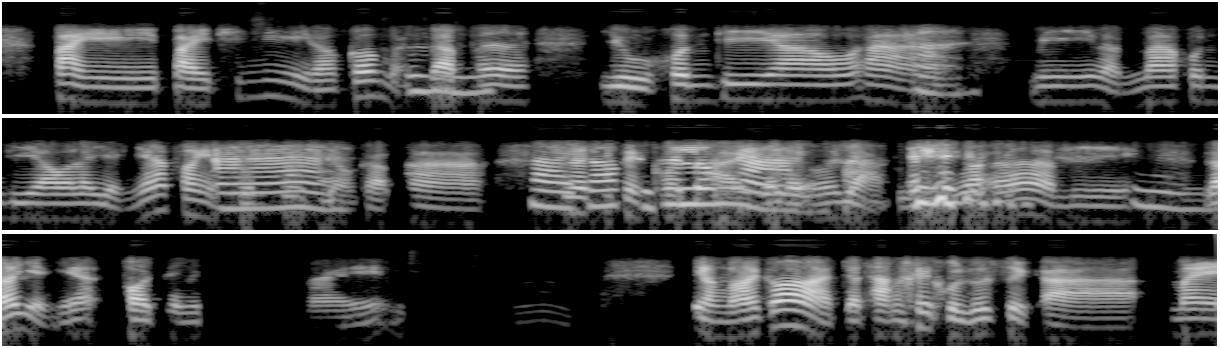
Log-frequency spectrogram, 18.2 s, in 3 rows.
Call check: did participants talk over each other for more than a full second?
Yes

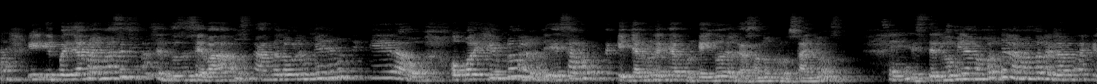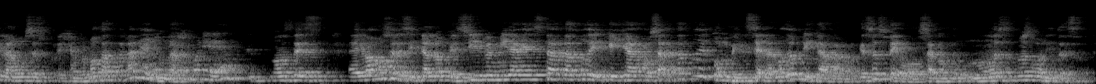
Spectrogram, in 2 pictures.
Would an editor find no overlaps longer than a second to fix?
Yes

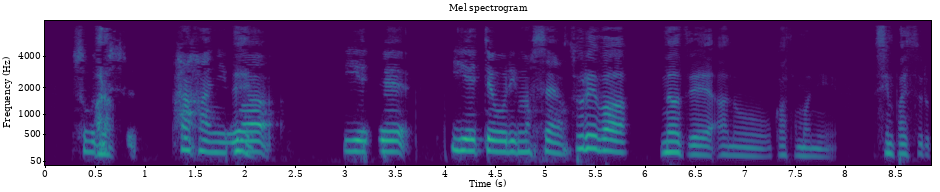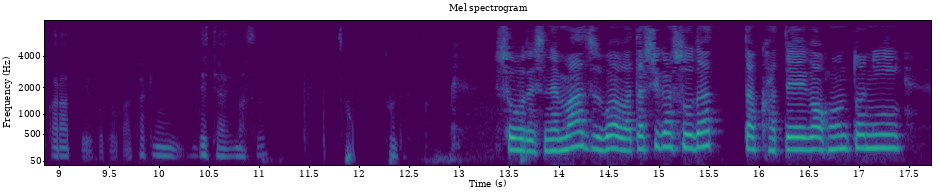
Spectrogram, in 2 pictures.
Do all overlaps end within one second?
Yes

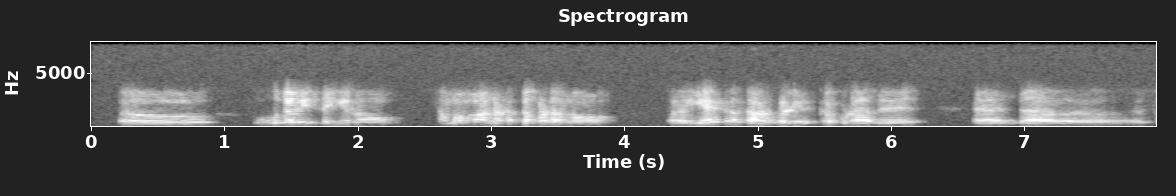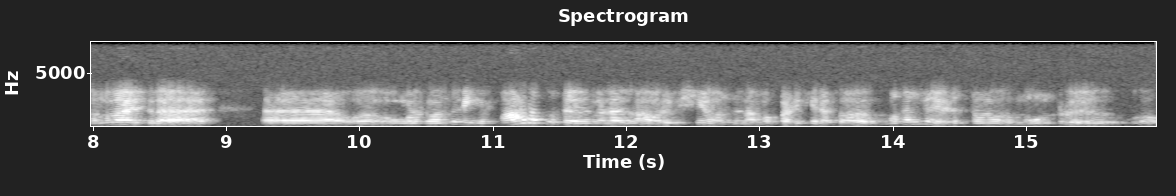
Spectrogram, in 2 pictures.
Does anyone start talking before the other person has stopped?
No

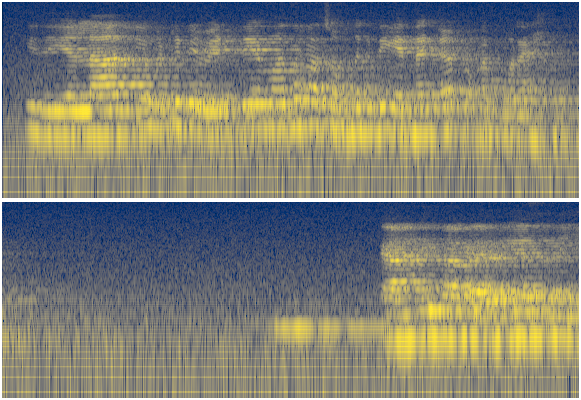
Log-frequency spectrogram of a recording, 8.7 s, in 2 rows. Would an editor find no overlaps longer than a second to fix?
Yes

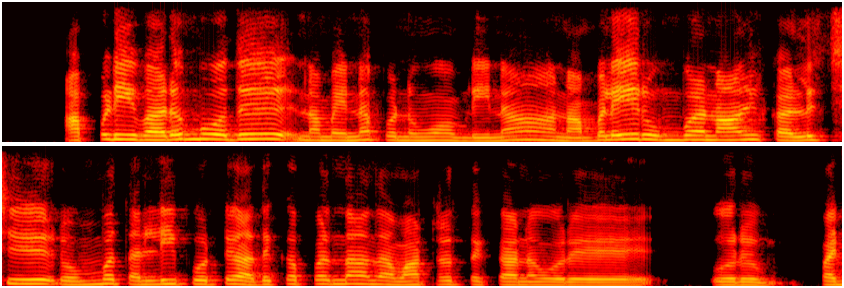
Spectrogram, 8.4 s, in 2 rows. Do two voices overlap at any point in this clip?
No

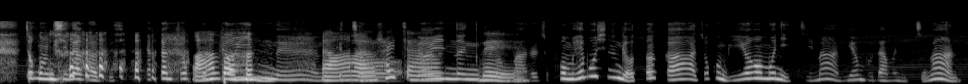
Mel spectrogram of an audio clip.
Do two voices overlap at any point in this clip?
Yes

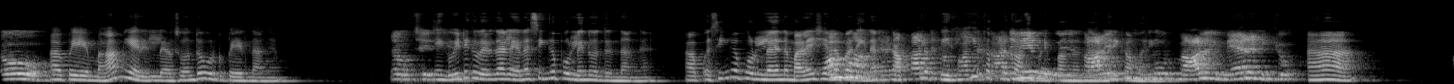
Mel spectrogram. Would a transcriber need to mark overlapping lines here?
Yes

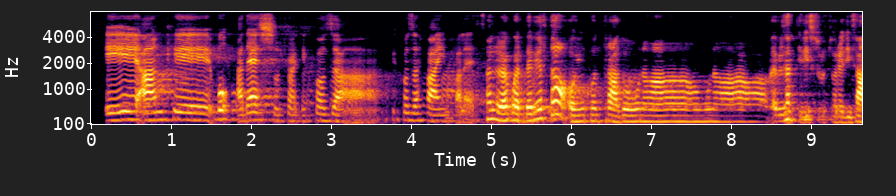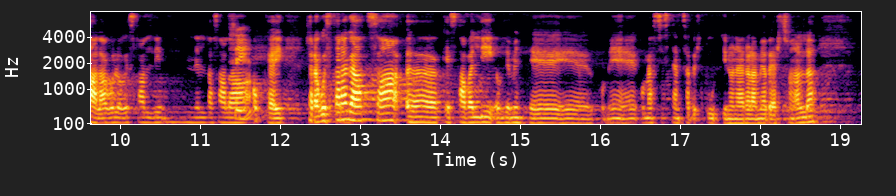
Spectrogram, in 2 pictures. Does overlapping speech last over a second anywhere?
No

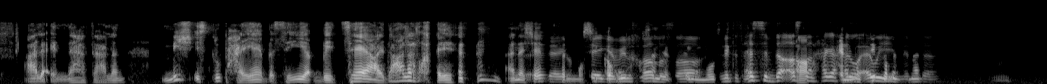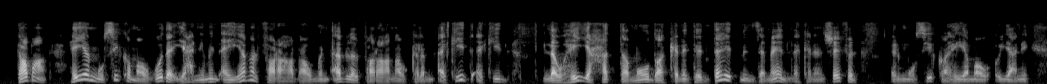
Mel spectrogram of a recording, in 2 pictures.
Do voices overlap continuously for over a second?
Yes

